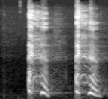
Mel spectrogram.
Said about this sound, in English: Three coughs.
